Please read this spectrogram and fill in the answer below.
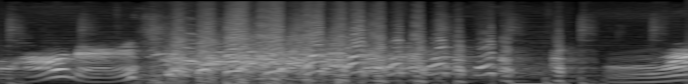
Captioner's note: hysterical laughter; boing sound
